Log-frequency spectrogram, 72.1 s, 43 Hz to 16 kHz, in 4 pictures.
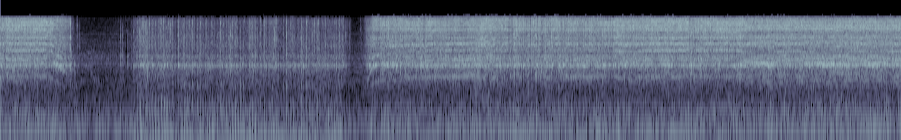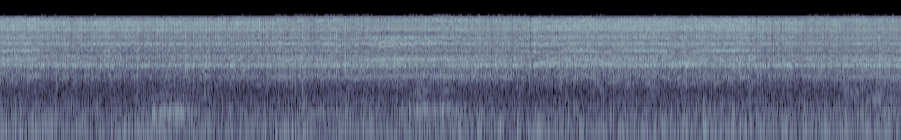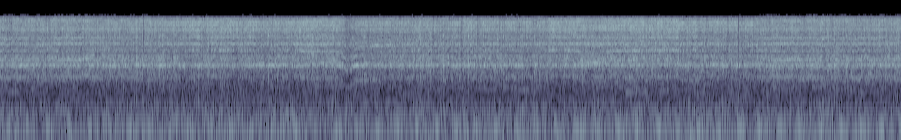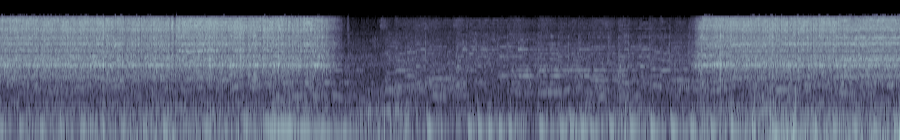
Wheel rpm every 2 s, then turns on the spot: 130, 20, 30, 50, 160, 170, 170, 170, 160, 170, 170, 170, 160, 170, 160, 170, 170, 170, 160, 170, 170, 150, 160, 170, 170, 170, 170, 170, 170, 170, 50, 0, 0, 10, 130, 160.
2-6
